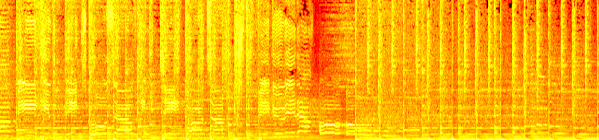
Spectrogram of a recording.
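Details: Loud pop music with a steady beat and sung melody fills the whole stretch.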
